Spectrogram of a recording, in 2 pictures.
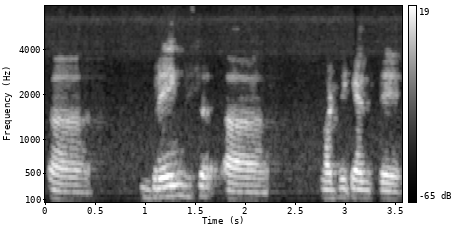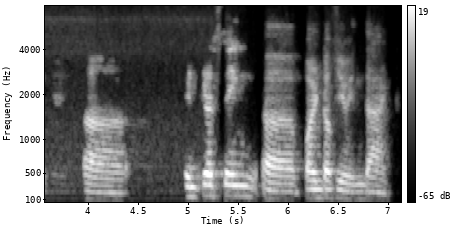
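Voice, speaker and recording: A male host in a relaxed, conversational interview. He speaks at a medium pitch and feels his way through each sentence, pausing often on filler words as he builds his point. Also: slight background noise, low-quality recording. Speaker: host of a developer livestream session. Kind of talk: casual interview chat.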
